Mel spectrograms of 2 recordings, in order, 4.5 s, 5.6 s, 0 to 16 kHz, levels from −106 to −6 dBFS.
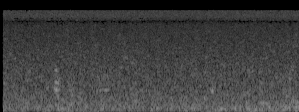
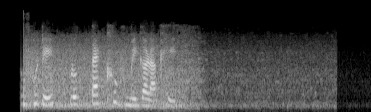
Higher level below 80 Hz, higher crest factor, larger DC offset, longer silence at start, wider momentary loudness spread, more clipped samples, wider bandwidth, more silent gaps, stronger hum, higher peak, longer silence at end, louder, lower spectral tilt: first, -70 dBFS vs -76 dBFS; second, 16 dB vs 22 dB; neither; second, 0.05 s vs 0.3 s; second, 2 LU vs 16 LU; neither; first, 11.5 kHz vs 7 kHz; neither; neither; second, -40 dBFS vs -8 dBFS; second, 0 s vs 2.5 s; second, -57 LUFS vs -27 LUFS; second, -3.5 dB/octave vs -6 dB/octave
